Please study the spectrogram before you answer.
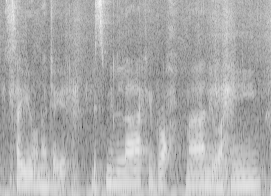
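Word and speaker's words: بسم الله الرحمن الرحيم: बिस्मिल्लाहिर्रहमानिर्रहीम हे को थोड़ा सा खुला पढ़ते हैं, तो आपको सिर्फ इसको प्रोनाउंस करना पहले तो सही होना चाहिए, बिस्मिल्लाहिर्रहमानिर्रहीम।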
